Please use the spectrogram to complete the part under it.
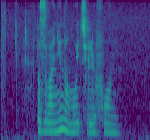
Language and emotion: Russian, neutral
